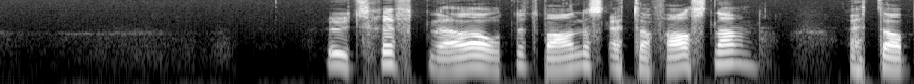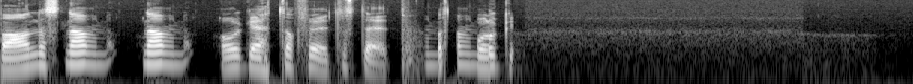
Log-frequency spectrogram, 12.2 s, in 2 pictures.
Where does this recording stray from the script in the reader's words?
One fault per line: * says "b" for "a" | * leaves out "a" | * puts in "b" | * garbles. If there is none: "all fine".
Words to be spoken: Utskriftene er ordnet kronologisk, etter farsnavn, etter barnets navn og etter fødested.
* says "barnets" for "kronologisk"
* puts in "navn"
* garbles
